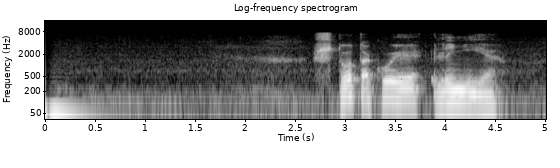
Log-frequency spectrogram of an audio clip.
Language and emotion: Russian, neutral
